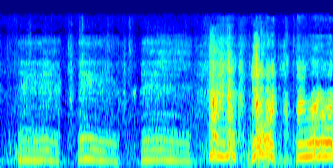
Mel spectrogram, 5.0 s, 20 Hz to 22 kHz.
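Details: Rough Collie puppy aged 33 days, recorded 28 July 2012, gives three clear, even, moaning whines, then three louder, rougher, harsher growling cries in close succession.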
